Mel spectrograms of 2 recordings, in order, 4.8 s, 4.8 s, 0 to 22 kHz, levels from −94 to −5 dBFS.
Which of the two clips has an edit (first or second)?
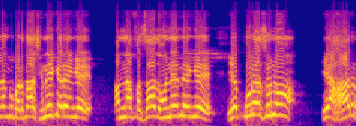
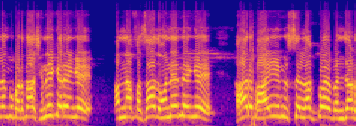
first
